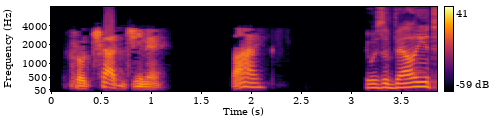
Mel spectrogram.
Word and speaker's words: frociaggine: The word is pronounced Prochadjine.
